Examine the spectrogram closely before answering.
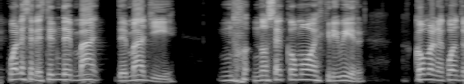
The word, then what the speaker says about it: Mahi: Y se pronuncia... Maggie.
